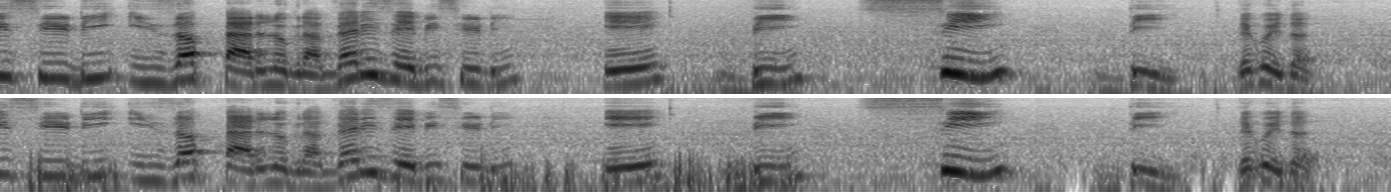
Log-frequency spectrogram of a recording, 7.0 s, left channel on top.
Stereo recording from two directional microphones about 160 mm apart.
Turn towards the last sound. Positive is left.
turn(degrees=65)  # may be behind; listen again after turning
